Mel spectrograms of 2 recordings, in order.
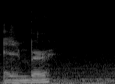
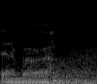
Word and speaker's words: Edinburgh: also went to uh edinburgh i think that's how you pronounce it i don't think it's edinboro but maybe this i don't know uh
